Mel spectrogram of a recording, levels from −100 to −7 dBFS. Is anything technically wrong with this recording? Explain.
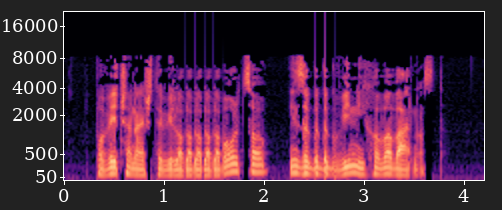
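Yes, there are two problems. Throughout the speech, the audio has likely been through MP3 compression at a low bitrate, which fits about 32 kbps. Short of bits, the encoder cuts everything above 8.4 kHz and drops quieter frequency lines that flicker on and off between frames. The result is plainly audible: dull, watery speech with swirly texture and metallic edges on s sounds.

A repeated buffer occurs twice, when new audio failed to arrive in time and the device replayed its last block, a piece about 93 ms long that fits a 4096-sample buffer. From 1.21 to 1.58 s, just after "naj število", that block plays four extra times, giving a rapid stutter with hard joins and losing about 0.4 s of speech. From 2.51 to 2.69 s it repeats twice more, a shorter stutter that loses about 0.2 s.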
